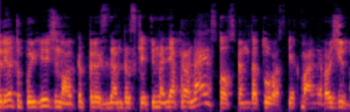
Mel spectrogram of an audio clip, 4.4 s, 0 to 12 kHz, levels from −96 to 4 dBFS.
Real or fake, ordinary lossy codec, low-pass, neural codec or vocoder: fake; MP3, 48 kbps; 10.8 kHz; codec, 44.1 kHz, 3.4 kbps, Pupu-Codec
